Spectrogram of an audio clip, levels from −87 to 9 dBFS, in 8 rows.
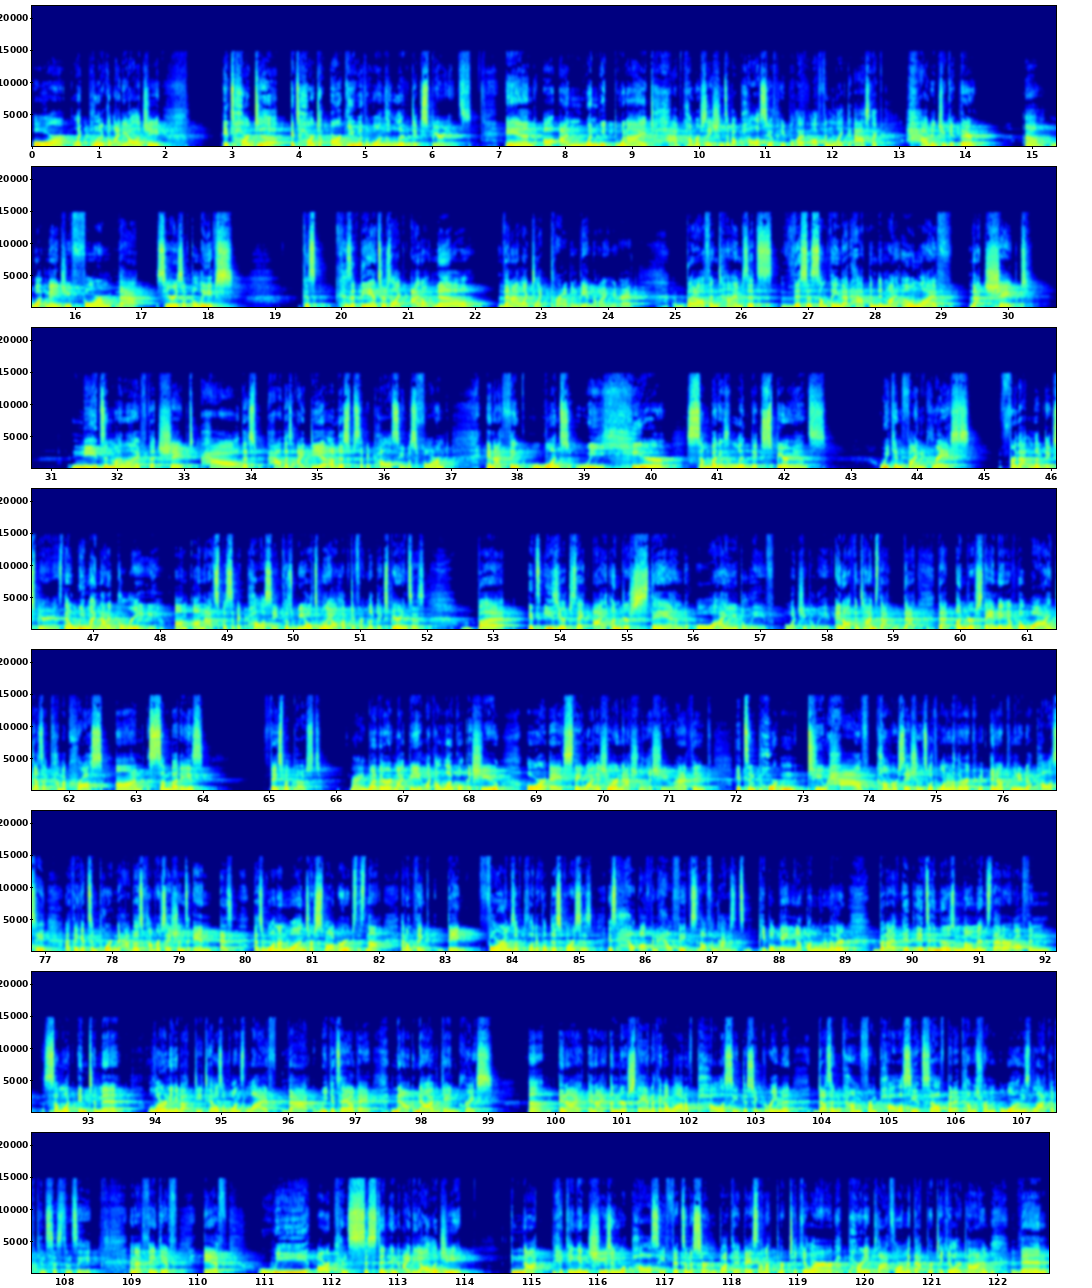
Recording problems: echo of what is said; noticeable; throughout; 100 ms later, 10 dB below the speech

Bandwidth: 14.5 kHz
